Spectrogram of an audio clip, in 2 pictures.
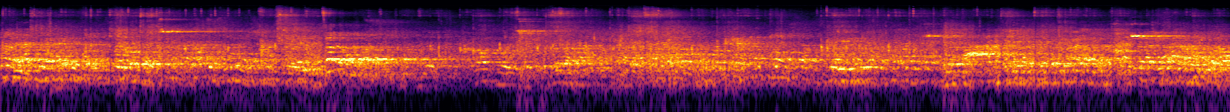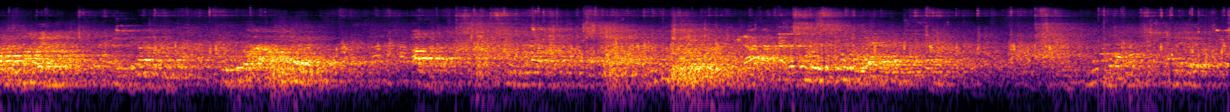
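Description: Table tennis balls clicking off bats and tables in rallies at several tables, with people talking in the background.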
